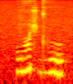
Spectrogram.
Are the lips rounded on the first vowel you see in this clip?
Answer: yes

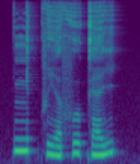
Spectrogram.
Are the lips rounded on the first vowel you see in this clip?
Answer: no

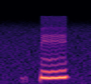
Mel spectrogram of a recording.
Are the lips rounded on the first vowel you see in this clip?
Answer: yes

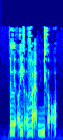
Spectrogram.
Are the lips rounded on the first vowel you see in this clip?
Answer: yes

